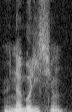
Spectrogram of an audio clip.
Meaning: abolition
- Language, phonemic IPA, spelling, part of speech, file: French, /a.bɔ.li.sjɔ̃/, abolition, noun, Fr-abolition.ogg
